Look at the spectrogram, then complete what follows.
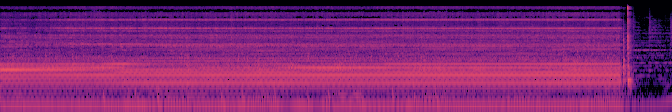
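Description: Breville Barista Express espresso machine's vibratory pump buzzing steadily while it pulls a shot, then cutting off abruptly near the end when the shot is stopped at the button.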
